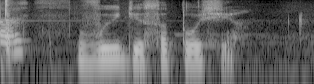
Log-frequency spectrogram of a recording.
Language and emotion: Russian, angry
